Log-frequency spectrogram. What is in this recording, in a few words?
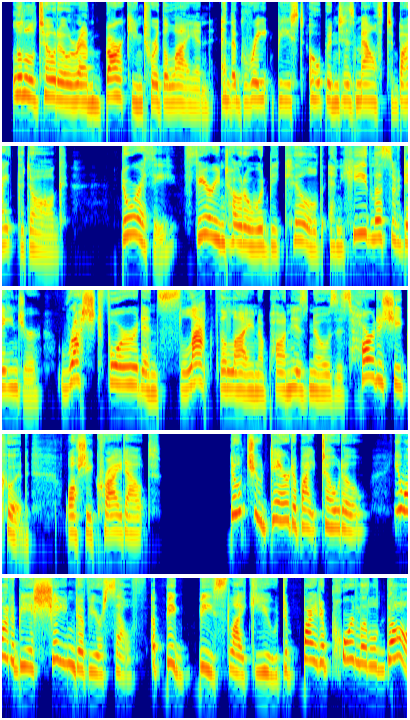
Character Narration; Wizard of Oz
